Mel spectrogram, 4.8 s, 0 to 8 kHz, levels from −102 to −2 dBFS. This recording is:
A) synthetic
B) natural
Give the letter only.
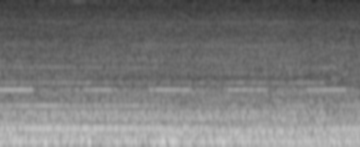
B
